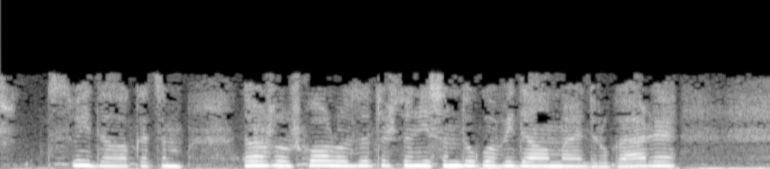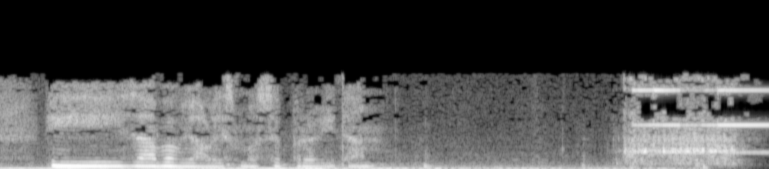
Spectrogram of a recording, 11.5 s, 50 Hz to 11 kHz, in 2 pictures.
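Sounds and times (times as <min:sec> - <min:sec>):
low rumble: 0:00.0 - 0:10.4
speech: 0:00.5 - 0:05.2, 0:06.1 - 0:09.1
telephone ringing with a bright buzzing trill: 0:10.4 - 0:11.5.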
